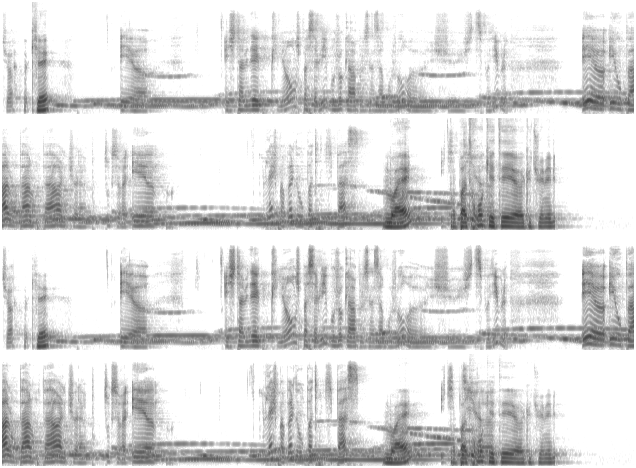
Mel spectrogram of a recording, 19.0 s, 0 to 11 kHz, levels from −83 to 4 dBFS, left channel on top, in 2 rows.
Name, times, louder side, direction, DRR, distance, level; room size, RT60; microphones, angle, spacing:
sound 1, 0.7-16.7, equal, 55° right, 1.6 m, -36 dB
voice 1, 1.8-2.2 2.5-2.7 3.3-8.3 8.7-10.8 11.0-11.8 13.4-14.8 16.2-16.9, right 3 dB, 80° right, 1.1 m, -32 dB
voice 2, 15.2-15.6 16.2-17.8, left 3 dB, 70° left, 0.7 m, -23 dB
23.0 x 18.0 x 6.9 m
head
